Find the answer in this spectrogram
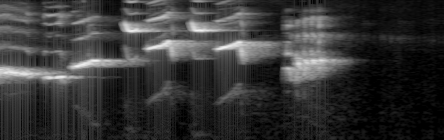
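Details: Orange-headed thrush (anis kembang) bait song meant to prompt other birds to sing, a run of loud whistles climbing from lower notes to shrill high slurred tones, ending abruptly, in silence otherwise.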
